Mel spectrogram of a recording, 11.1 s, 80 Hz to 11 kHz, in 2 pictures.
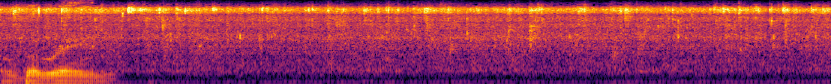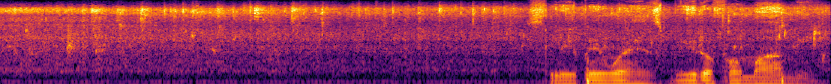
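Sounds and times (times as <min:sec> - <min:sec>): rain hiss from sound machine: 0:00.0 - 0:11.0
low steady hum: 0:05.6 - 0:11.0.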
